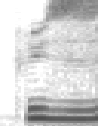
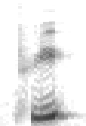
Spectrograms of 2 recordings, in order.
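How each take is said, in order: First: The final s is sounded as a z. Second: The final s is not sounded at all. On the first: A word starting with a vowel follows. "on entend plus intelligent. On fait la liaison" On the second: It is part of a negation. "donc le S est muet"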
